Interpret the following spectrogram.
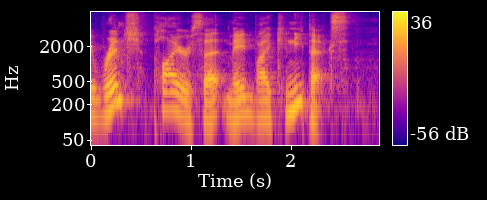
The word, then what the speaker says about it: Knipex: plier set made by kinnipex now i hear this name said twenty thousand different ways so write down below how you pronounce it but seeing how it's german we're gonna pronounce it kanepex these are basically a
